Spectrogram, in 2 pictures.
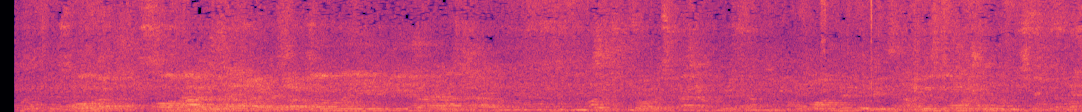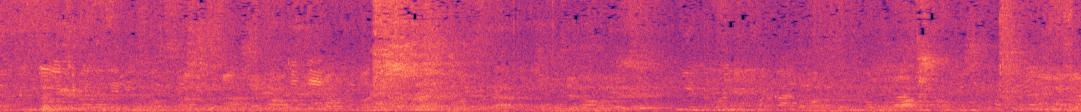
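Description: Several people chat quietly in the background of a large echoing room.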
